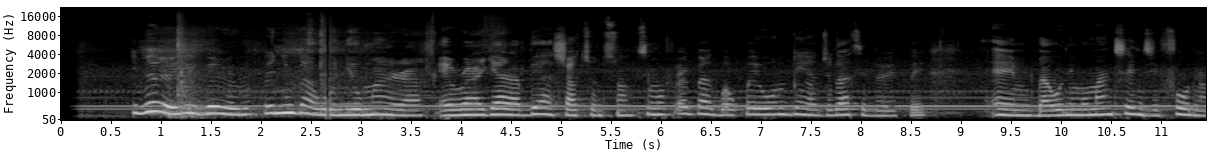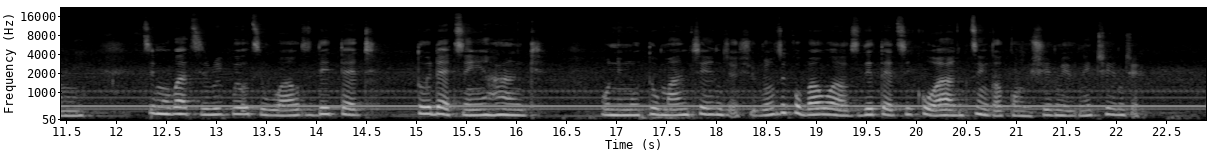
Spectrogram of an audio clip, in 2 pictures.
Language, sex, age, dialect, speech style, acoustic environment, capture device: Yoruba, female, 18-24, Nigeria - Ibadan, focused; relaxed, appliances, mobile / Linux / Chrome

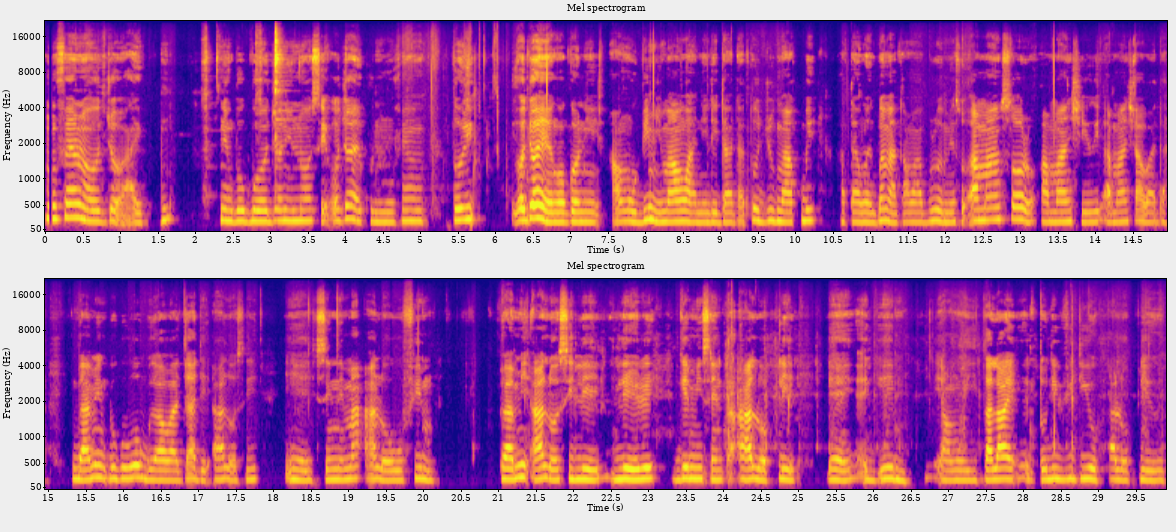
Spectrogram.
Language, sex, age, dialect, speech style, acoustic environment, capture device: Yoruba, female, 25-34, Nigeria - Lagos Yoruba, relaxed, silence, mobile / Linux / Chrome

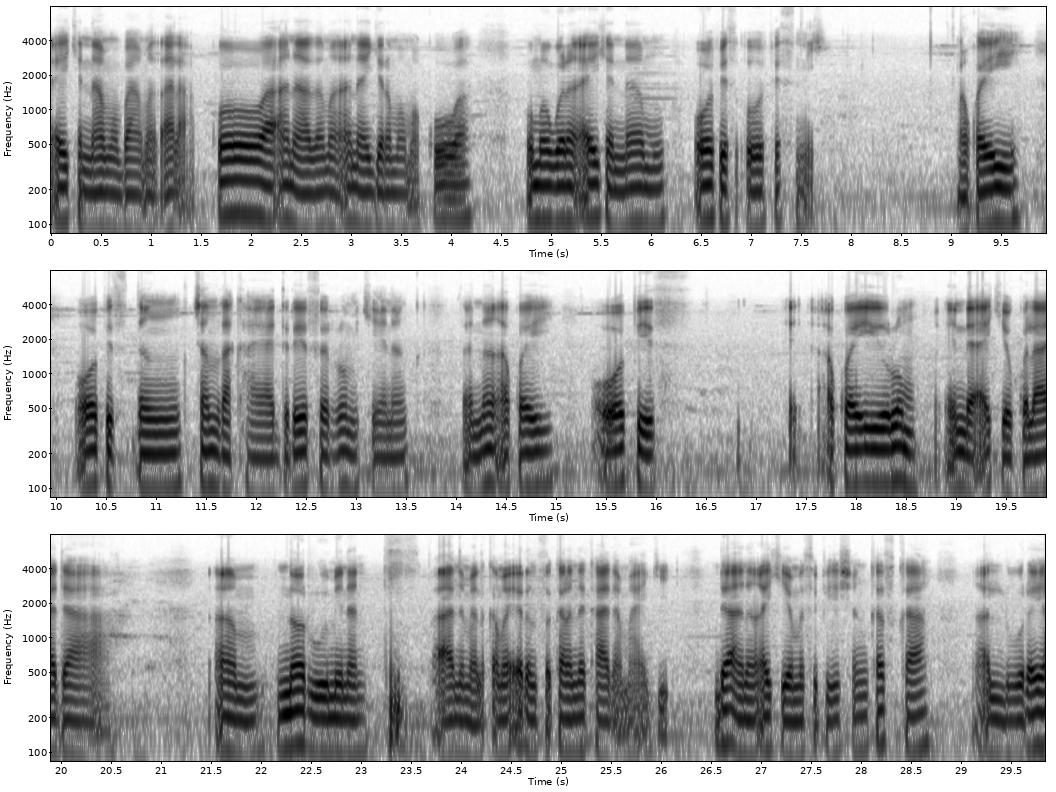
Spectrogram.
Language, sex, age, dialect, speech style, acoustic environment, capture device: Hausa, male, 25-34, Nigeria - Kano, anxious, nature, mobile / Linux / Chrome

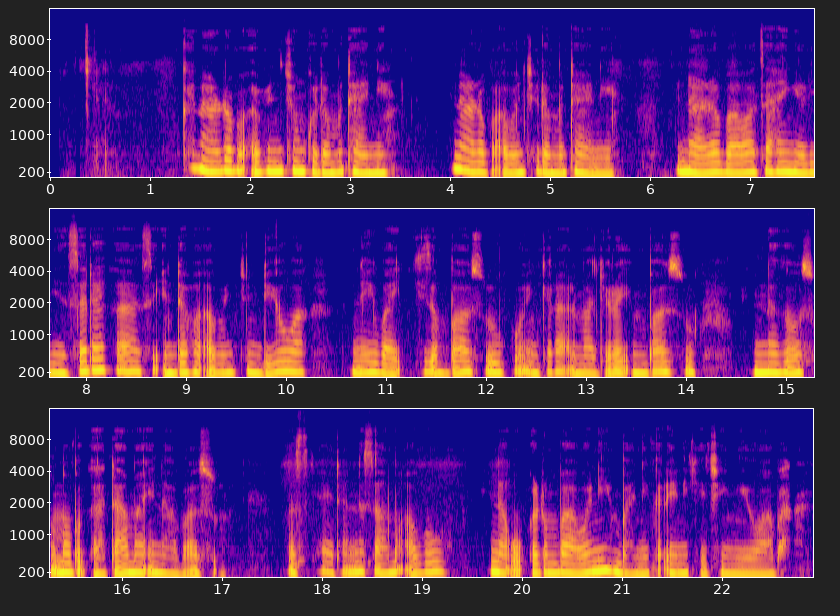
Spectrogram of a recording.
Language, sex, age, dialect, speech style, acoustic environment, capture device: Hausa, female, 25-34, Nigeria - Nigerian Standard, happy; excited, silence, mobile / Linux / Chrome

